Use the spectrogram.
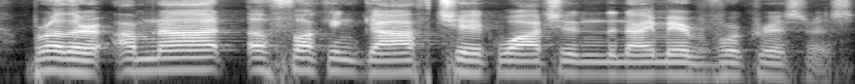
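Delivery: ordinary delivery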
